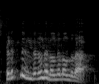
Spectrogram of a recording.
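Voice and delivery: mumbled blah blah with lips flapping; careless blah blah. Shown as a demonstration. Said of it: "If I move my lips".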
